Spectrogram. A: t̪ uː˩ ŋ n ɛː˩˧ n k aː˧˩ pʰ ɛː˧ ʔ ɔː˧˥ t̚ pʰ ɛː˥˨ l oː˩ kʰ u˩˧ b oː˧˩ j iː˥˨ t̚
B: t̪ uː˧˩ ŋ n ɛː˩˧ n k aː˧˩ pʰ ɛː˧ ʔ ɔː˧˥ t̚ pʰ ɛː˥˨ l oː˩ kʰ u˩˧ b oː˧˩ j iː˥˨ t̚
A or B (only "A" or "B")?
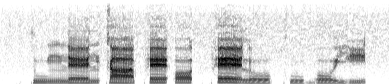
A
